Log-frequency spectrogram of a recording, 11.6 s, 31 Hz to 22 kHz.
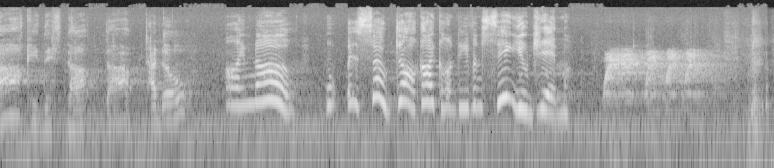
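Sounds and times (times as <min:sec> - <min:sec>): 
speech: 0:00.7 - 0:10.6
duck quacking: 0:09.1 - 0:10.8.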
